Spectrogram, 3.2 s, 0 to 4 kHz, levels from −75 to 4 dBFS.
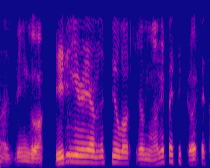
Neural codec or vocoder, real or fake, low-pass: codec, 24 kHz, 1 kbps, SNAC; fake; 3.6 kHz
